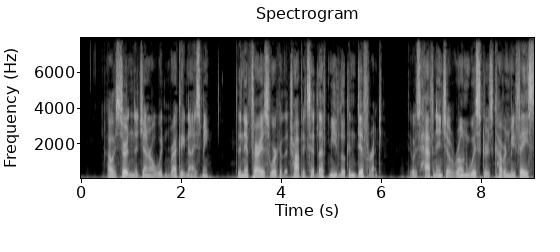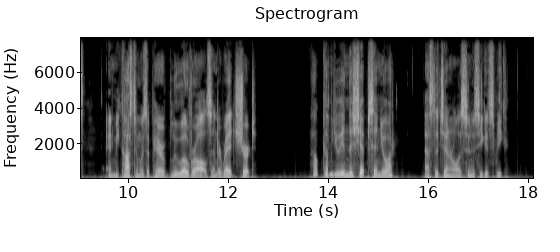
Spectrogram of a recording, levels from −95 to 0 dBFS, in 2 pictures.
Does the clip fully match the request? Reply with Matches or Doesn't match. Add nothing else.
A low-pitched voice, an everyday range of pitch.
Matches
